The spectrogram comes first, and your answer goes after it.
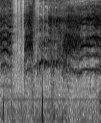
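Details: Hungry baby raccoons, two of them, under a licensed wildlife rehabilitator, being cleaned of banana before a bottle; a short high cry, a pause, then sustained high, wavering, harmonic crying with light handling taps.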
